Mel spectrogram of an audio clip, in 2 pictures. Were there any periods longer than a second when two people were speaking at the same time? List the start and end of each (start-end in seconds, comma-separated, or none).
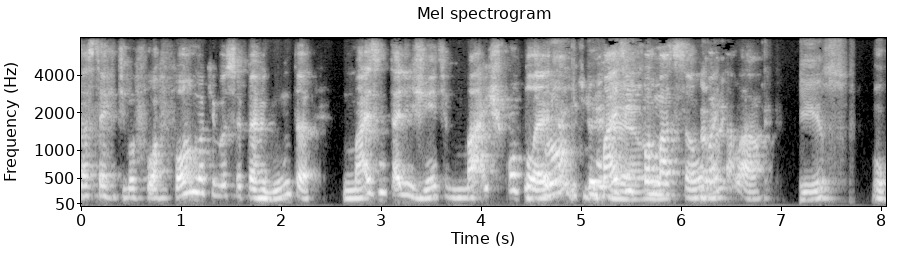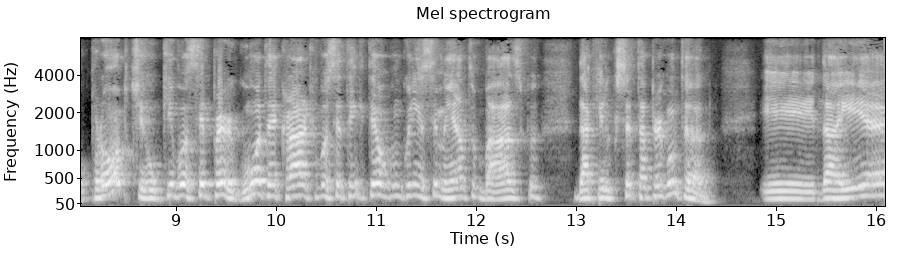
4.4-6.0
